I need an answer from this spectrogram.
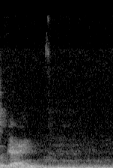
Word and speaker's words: Lurgan: It's l u r g a n, but pronounced again.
